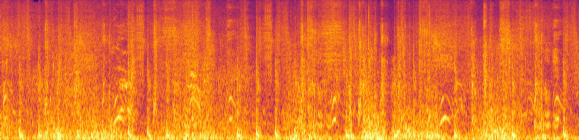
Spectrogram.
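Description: Magic spells crackle and burst in a fast-paced fight.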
